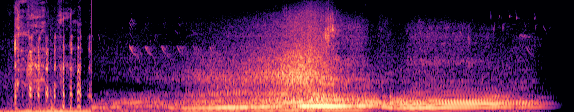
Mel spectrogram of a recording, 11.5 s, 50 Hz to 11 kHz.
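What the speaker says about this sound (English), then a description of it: "we're talking about his 1981 Triumph TR7 Convertible" A 1981 Triumph TR7 Convertible drives along the seafront in Southend, its engine droning and rising under acceleration before fading out, with a brief voice at the start.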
